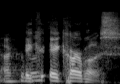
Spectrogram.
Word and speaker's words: Acarbose: Acarbose.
